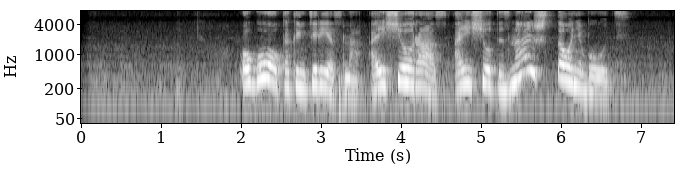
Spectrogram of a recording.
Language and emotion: Russian, positive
